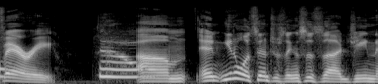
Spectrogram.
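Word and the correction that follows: Jhené: Aiko, I think is how she pronounces her name. – Jenny Aiko. – Jenny? Okay. Thank you.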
